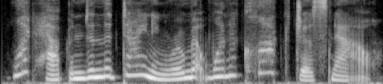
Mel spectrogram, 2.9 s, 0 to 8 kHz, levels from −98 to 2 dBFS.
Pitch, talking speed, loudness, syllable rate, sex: 250 Hz, 230 wpm, -15 LUFS, 6.2 syllables/s, female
